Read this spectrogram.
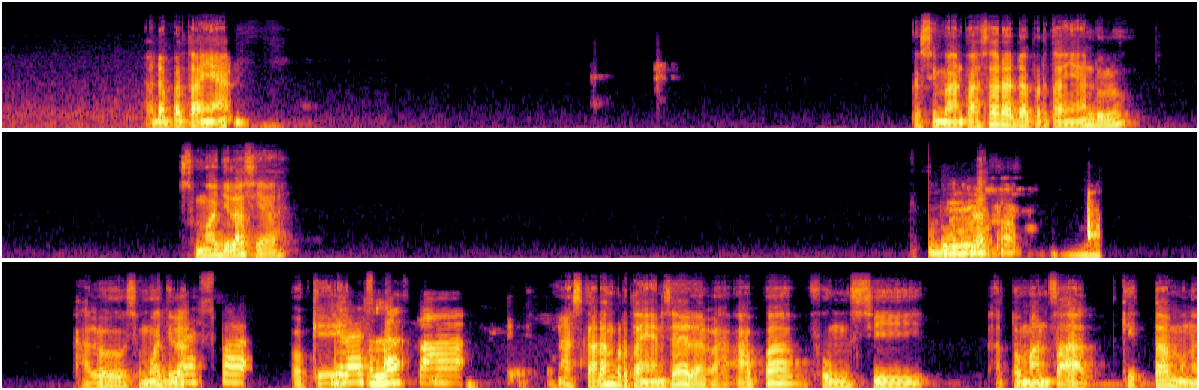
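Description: A young man speaks calmly through an online call, in short bursts with pauses.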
